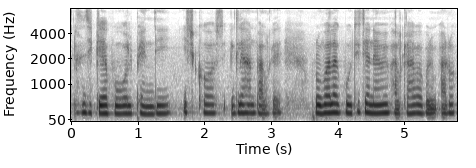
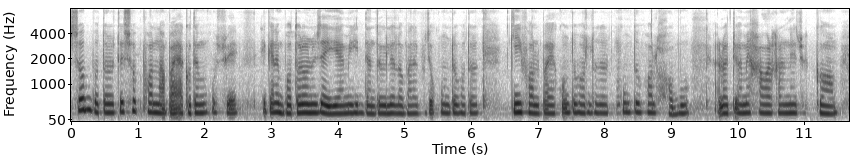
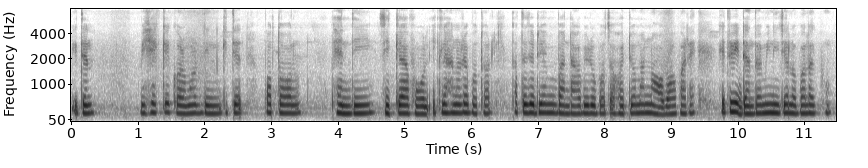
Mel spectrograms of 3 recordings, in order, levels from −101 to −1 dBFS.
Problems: none marked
